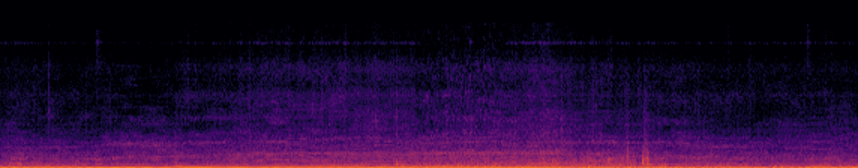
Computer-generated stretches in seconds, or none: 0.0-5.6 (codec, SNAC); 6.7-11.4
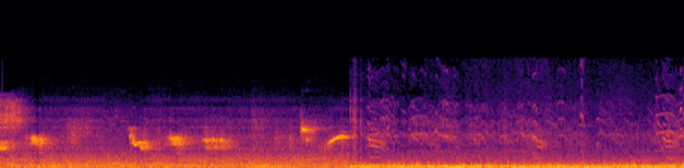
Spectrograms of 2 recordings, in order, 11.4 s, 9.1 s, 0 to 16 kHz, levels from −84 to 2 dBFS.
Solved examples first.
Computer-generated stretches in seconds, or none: 0.0-1.4 (autoencoder, DAC-VAE); 1.9-4.9

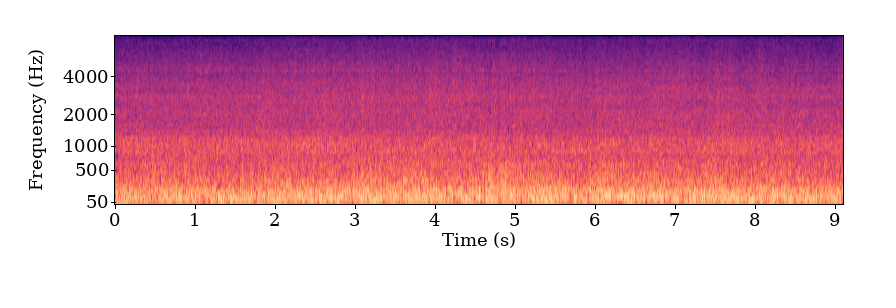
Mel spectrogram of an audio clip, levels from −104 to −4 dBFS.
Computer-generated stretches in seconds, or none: 4.4-5.0 (vocoder, WaveNeXt)

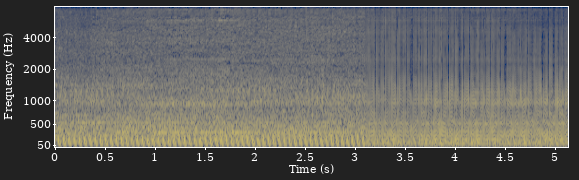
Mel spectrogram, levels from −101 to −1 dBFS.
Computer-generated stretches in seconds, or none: 3.1-5.1 (vocoder, BigVGAN v2)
